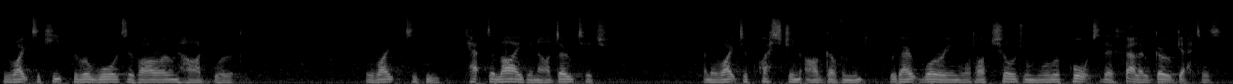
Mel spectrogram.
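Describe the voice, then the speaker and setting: An actor playing an earnest resistance activist making a solemn, pleading political appeal in a video game. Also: male voice, lowish voice, fairly even intonation, normal speed, darkish tone, close to an everyday voice. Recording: noisy homemade videotape.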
